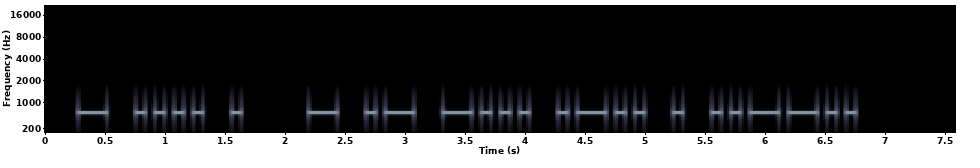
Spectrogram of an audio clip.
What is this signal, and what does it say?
Morse code, heard as a keyed tone, about 15 wpm, 700 Hz. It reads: THE TABLE?
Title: Sentences from Top 1300 Words 15wpm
